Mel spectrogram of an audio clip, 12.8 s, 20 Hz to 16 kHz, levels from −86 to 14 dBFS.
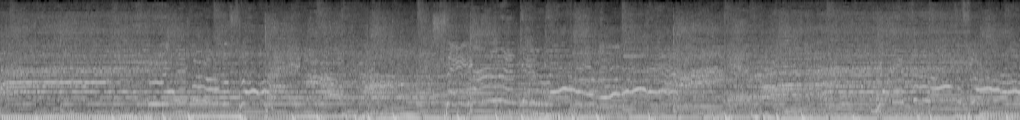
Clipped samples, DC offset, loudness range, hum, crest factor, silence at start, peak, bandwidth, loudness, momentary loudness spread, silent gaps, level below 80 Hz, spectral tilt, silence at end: under 0.1%; under 0.1%; 1 LU; none; 10 dB; 0 s; -6 dBFS; 15.5 kHz; -17 LUFS; 2 LU; none; -20 dBFS; -4.5 dB/octave; 0 s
